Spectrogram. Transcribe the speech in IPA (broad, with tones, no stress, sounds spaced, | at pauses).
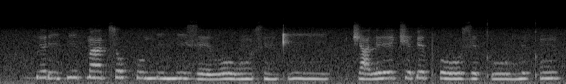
ɡ͡b ɪ˦˨ ɾ i˨ ɓ i˦ ɓ ã˦ t͡s o˦ k u˨ ŋ i˨ ŋ i˨ z e˨ β o˦˨ w ũ˨ s ĩ˨ kʼ iː˦˨ | t͡ʃ a˨ l eː˦ t͡ʃ ɪ˦ ɗ e˦ pʰ oː˨ z ɪ˨ kʼ uː˨ ŋ ɪ˦ kʼ ũ˦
